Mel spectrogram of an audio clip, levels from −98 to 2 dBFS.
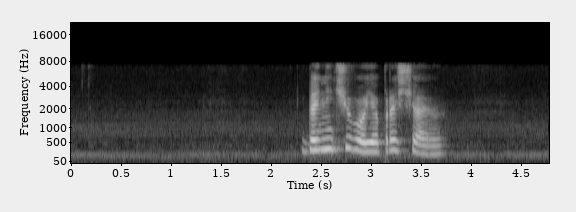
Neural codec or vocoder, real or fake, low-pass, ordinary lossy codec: vocoder, 22.05 kHz, 80 mel bands, WaveNeXt; fake; 7.2 kHz; none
